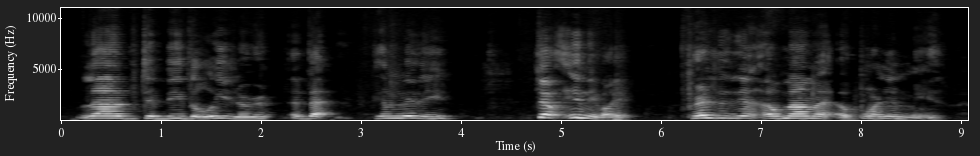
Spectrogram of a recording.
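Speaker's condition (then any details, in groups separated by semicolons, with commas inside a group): Cerebral palsy; from birth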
